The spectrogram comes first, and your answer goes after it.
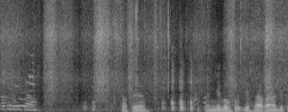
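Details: A newborn goat kid gives loud, quavering bleats with a rich nasal tone, three short bursts close together that end in a longer shaky cry, over a steady hiss and some nearby voices.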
